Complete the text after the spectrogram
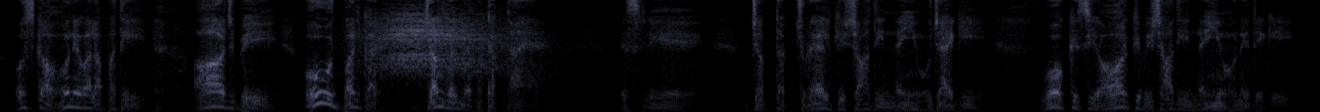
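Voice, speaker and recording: A man puts on a cartoonish character voice at a medium pitch. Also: moderate pace. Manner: authoritative.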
